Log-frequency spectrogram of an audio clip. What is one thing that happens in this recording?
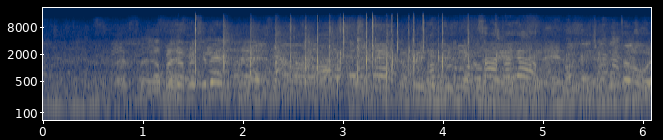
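A crowd claps its hands.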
